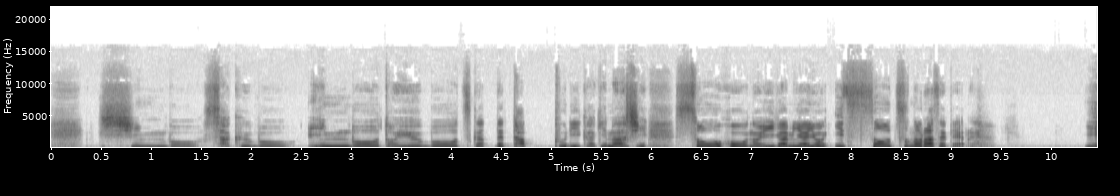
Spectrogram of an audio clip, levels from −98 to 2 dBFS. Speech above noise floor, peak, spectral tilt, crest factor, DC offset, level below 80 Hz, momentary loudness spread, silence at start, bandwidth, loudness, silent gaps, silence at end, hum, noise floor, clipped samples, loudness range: 34 dB; -10 dBFS; -4 dB/octave; 22 dB; under 0.1%; -64 dBFS; 12 LU; 0 s; 16 kHz; -32 LUFS; none; 0 s; none; -66 dBFS; under 0.1%; 4 LU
